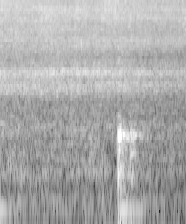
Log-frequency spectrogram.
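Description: A steady sizzle of vegetables frying, with one brief sharp hiss and clatter as a paste of white mustard and green chilli goes into the pan for a drumstick chachchari.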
